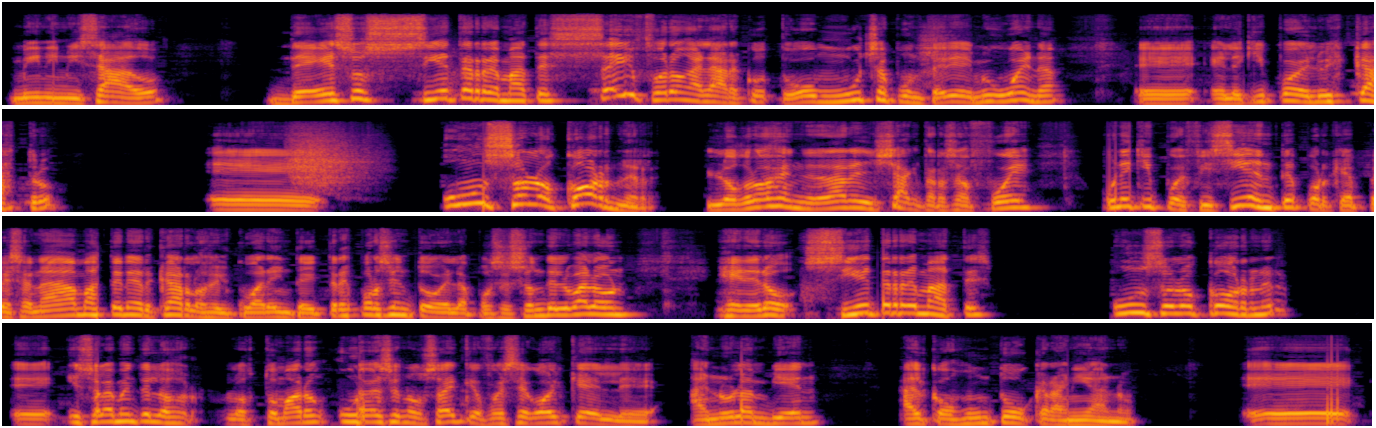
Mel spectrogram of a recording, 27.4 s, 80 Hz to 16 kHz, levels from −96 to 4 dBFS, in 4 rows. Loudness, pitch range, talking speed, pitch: -21 LUFS, 155-215 Hz, 170 wpm, 185 Hz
